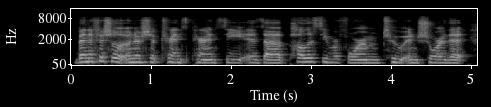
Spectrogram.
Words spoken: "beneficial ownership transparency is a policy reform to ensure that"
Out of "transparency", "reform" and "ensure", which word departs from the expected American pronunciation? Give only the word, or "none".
none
